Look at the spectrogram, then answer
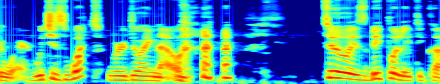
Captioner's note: chuckles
